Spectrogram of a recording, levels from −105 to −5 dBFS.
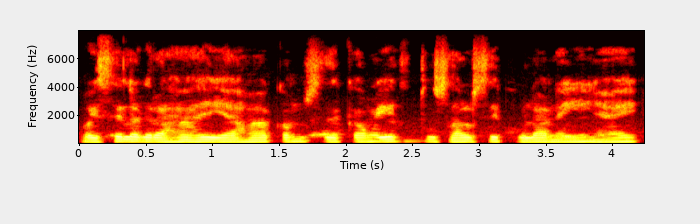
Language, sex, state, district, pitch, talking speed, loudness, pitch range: Hindi, male, Chhattisgarh, Balrampur, 145 Hz, 210 wpm, -19 LUFS, 140-145 Hz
